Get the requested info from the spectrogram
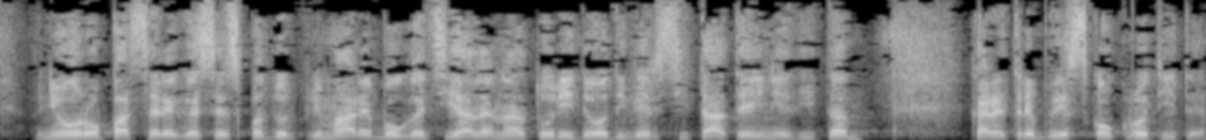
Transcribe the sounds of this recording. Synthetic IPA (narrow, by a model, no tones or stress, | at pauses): ɨne̞uɾo̞pase̞ɾe̞ɡəse̞sk̚pəd̪urʲpɾimaɾe̞bo̞ɡət̪sijale̞nat̪uɾijd̪e̞o̞d̪ive̞rsit̪at̪e̞ine̞d̪it̪əkaɾe̞t̪ɾe̞buje̞sko̞kɾo̞t̪it̪e̞̰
